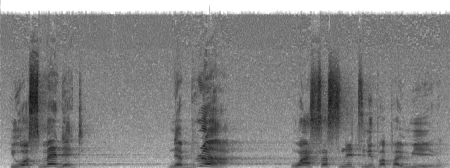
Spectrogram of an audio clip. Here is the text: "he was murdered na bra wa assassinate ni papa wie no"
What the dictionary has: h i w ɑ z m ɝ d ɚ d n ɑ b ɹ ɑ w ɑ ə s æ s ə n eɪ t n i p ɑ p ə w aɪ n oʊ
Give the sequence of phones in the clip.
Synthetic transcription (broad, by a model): h i w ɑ s m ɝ d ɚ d n ɑ b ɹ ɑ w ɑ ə s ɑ s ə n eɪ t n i p ɑ p ə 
